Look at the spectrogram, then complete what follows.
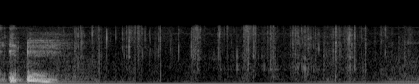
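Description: Trading-card pack wrapper crinkling and tearing as the pack is ripped open and the cards slid out, a quick run of small crackles. A short voice sound comes at the very start.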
